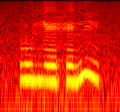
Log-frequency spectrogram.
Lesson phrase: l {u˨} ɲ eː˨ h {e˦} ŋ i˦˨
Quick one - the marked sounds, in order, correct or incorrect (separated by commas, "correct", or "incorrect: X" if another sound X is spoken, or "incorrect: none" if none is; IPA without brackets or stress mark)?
correct, incorrect: e˨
